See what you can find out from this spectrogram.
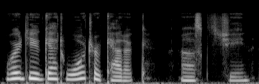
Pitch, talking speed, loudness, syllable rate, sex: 220 Hz, 185 wpm, -18 LUFS, 5.9 syllables/s, female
